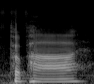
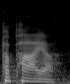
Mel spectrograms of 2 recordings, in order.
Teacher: The stress is here. So the first P is unaspirated P, and then pa is stress, okay?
